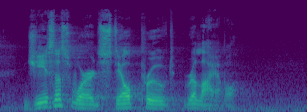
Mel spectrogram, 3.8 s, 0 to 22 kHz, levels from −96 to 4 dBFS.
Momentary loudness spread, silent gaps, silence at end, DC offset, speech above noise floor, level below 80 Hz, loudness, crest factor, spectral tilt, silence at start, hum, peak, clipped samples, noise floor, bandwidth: 12 LU; none; 0.9 s; under 0.1%; 27 dB; -68 dBFS; -38 LUFS; 20 dB; -3.5 dB/octave; 0.3 s; none; -20 dBFS; under 0.1%; -65 dBFS; 16 kHz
